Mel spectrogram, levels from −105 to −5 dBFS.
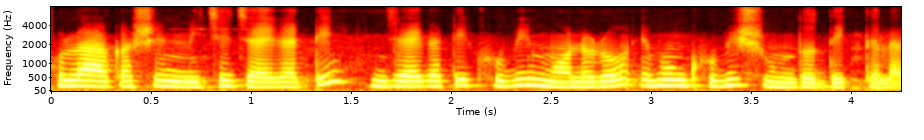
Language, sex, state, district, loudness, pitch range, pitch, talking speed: Bengali, female, West Bengal, Purulia, -15 LUFS, 175-205 Hz, 190 Hz, 170 wpm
